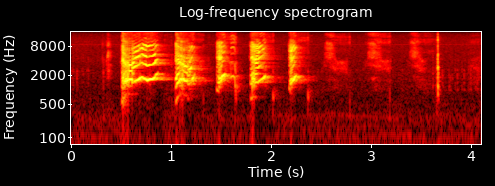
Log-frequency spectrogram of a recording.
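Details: Lizzie, a young Chihuahua puppy tied by her leash to a chair on her second day with her family, lets out five piercing, wavering yelps in quick succession, then trails off into faint whimpers.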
